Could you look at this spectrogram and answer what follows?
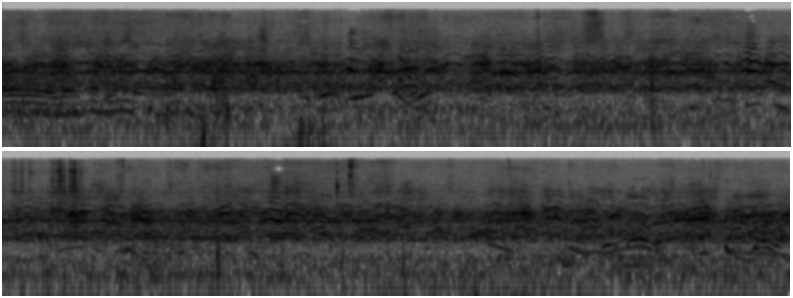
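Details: Snow geese in enormous numbers on the lake surface at sunset in Pennsylvania's Middle Creek Wildlife Management Area, a continuous roar of overlapping high honks with no break.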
